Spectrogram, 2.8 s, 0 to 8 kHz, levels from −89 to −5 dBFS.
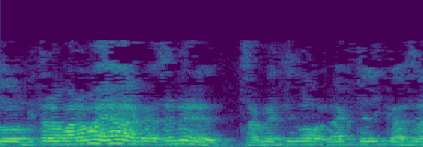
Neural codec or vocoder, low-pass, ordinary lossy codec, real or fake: none; 7.2 kHz; MP3, 24 kbps; real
